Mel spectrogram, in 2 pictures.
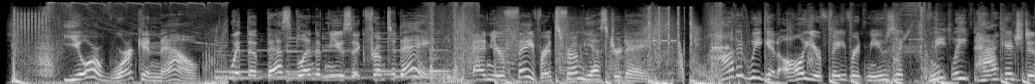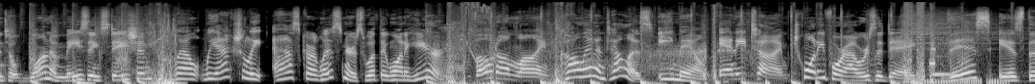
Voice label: Imaging; AC Hot AC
